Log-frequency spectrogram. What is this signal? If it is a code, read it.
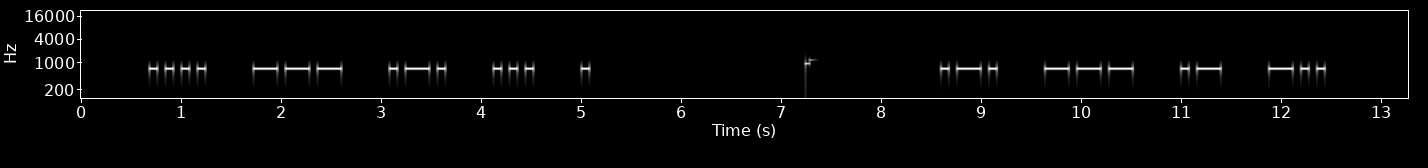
Morse code, heard as a keyed tone, about 15 wpm, spaced as for 11 wpm, 700 Hz. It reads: HORSE ROAD
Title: 2x Character Spacing - Top 500 Words - 15wpm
